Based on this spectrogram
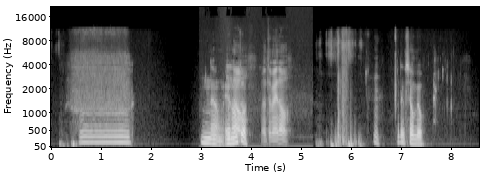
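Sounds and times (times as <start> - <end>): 
speech: 0.5 - 1.2, 3.0 - 4.8, 6.4 - 7.5
computer cooling fan whirring: 3.0 - 5.2.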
